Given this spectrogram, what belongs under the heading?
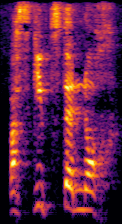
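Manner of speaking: loud, irritated shout into the phone; sudden burst of annoyed volume; bellowing. A narrator's reading. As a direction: bellow it down the receiver. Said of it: "brüllte er in den Hörer".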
